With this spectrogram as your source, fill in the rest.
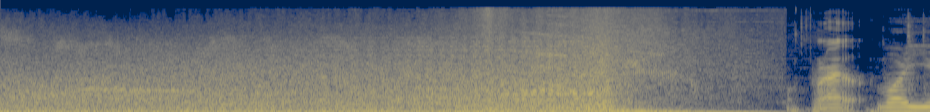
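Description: A deep, roaring rush of wind sweeps past and fades away.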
